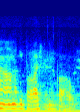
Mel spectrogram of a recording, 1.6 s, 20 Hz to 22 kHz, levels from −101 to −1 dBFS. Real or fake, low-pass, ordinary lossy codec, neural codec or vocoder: fake; 19.8 kHz; Opus, 32 kbps; codec, 44.1 kHz, 7.8 kbps, DAC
